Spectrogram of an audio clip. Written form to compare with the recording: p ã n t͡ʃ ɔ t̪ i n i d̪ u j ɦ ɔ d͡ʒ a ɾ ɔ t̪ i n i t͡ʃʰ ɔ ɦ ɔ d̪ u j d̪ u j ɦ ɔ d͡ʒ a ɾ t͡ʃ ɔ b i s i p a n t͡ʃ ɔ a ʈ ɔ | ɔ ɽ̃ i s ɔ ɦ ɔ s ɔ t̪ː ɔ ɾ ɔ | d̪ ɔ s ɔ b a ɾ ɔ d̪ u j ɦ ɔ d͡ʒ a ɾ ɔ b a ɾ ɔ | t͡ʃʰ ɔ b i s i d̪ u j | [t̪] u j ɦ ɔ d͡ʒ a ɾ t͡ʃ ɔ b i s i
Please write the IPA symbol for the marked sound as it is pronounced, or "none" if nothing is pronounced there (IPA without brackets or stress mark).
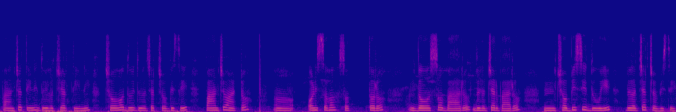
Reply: d̪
